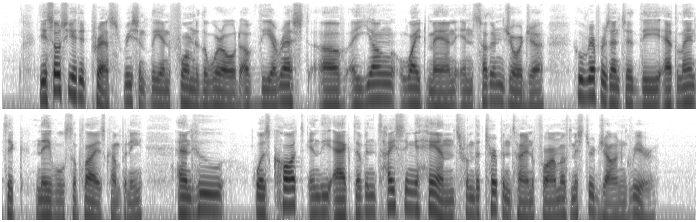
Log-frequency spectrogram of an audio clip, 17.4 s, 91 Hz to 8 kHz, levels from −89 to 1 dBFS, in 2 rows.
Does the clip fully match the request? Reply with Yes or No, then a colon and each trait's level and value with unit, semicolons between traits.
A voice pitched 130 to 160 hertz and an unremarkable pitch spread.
No: low, 110 Hz; average, 4.2 semitones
